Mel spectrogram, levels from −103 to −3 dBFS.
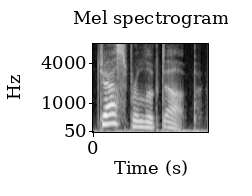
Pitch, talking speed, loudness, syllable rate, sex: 210 Hz, 155 wpm, -20 LUFS, 4.8 syllables/s, female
